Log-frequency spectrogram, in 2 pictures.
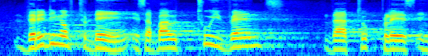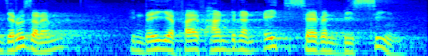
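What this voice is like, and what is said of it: Kenyan-accented English. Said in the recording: “I come from Kenya, so my accent is imported from Kenya”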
